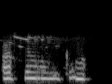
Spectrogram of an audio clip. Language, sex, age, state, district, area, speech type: Kashmiri, female, 18-30, Jammu and Kashmir, Srinagar, urban, conversation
